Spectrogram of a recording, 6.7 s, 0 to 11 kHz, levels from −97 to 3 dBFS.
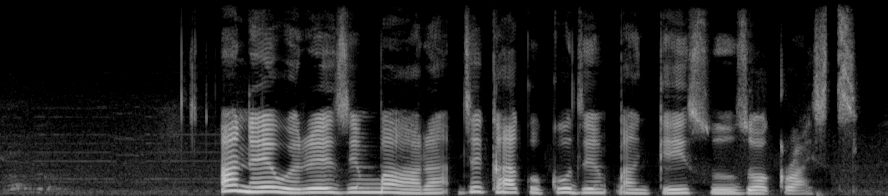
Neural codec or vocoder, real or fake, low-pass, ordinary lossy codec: none; real; none; none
